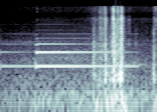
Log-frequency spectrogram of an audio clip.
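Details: Hyundai fails to start again, an issue the dealer was paid to look at but did not fix; with the key in the ignition everything lights up and a chime sounds, then only clicks and rattles, with no starter crank.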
